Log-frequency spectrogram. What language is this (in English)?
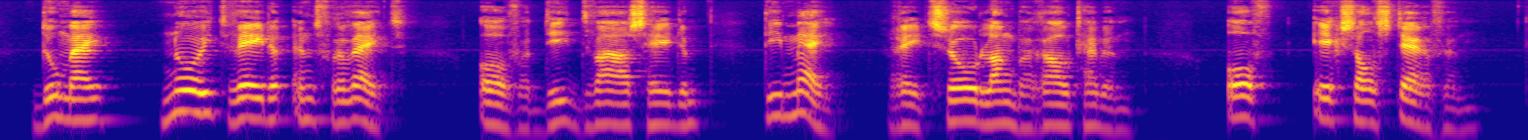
Dutch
